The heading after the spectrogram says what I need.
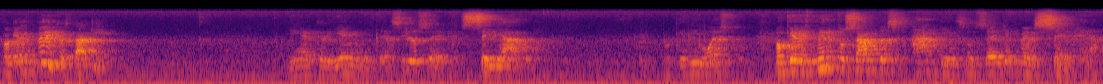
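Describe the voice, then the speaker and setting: A man preaching a Sunday sermon in Latin American Spanish as pastor, swinging between emphatic calls and quiet asides and asking the congregation questions. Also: fairly high pitch, moderate pace, pauses often, slight background noise. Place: church sanctuary. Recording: very echoey church, mic from a distance.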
